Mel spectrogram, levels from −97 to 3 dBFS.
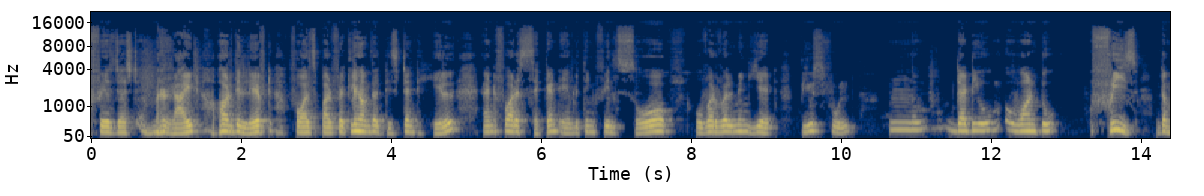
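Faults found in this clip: No technical faults detected in the speech signal; levels, continuity and timing present as expected throughout.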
